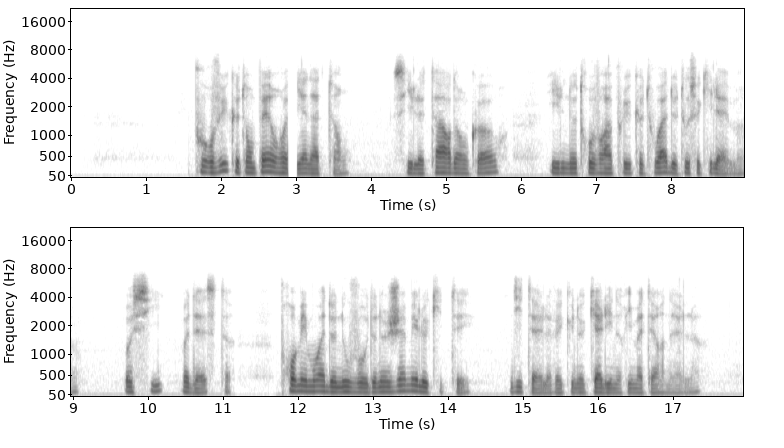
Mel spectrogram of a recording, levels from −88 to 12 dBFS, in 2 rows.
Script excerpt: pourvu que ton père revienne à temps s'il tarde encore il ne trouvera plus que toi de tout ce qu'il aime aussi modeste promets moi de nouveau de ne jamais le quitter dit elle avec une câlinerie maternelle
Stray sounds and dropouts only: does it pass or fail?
fail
